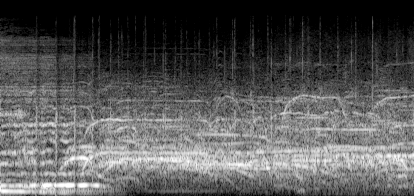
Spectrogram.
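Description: A rock band plays loudly through big speakers with electric guitars.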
